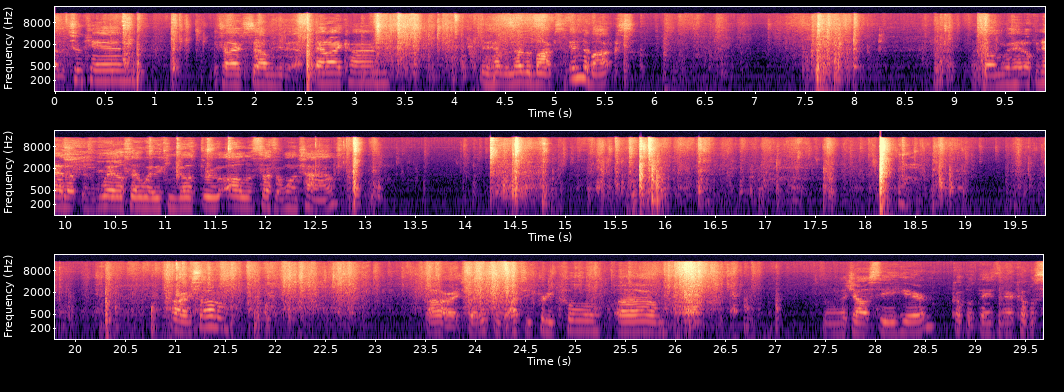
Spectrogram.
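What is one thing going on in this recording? Cardboard boxes knock and scrape as they are handled.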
